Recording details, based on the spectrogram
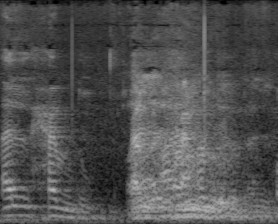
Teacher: اب حمزہ کا یہ جو حمزہ ہے اس میں عین کی آواز نہیں آئے گی الحمد میں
